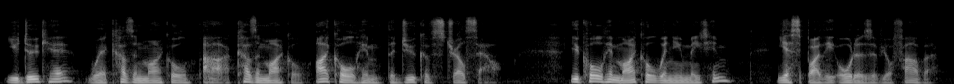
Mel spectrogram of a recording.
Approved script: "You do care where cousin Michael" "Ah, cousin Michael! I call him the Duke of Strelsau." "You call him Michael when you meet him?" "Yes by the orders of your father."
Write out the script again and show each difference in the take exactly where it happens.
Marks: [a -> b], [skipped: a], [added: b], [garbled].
"You do care where cousin Michael" "Ah, cousin Michael! I call him the Duke of Strelsau." "You call him Michael when you meet him?" "Yes by the orders of your father."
